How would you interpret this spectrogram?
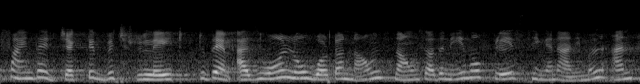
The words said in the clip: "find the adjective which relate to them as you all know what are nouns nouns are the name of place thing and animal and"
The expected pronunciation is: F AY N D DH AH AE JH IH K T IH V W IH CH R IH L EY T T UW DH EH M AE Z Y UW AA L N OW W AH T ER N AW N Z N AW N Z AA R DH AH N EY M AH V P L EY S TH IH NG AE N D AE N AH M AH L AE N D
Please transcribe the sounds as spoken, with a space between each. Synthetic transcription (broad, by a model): F AY N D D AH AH JH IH K T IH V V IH CH R IH L EY T T UW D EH M AE Z Y UW AA L N OW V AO T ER N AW N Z N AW N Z AA R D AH N EY M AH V P L EY S T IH NG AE N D AE N AH M AH L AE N D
